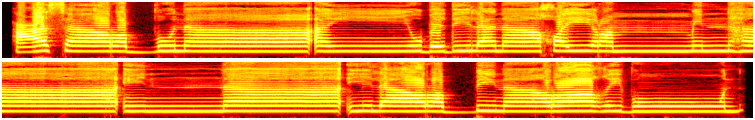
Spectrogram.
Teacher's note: کلمت عسى میں حرف العین کی ادائیگی حلق کے درمیان والے حصے سے ہے. کلمت ربنا میں را پہ زبر ہے تو ہمیں را کو موٹی آواز میں پڑھنا ہے اور با پہ تشدید ہے، لہذا ہم تشدید کو ظاہر کریں گے اور 2 حرف کے برابر با کو پڑھیں گے.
